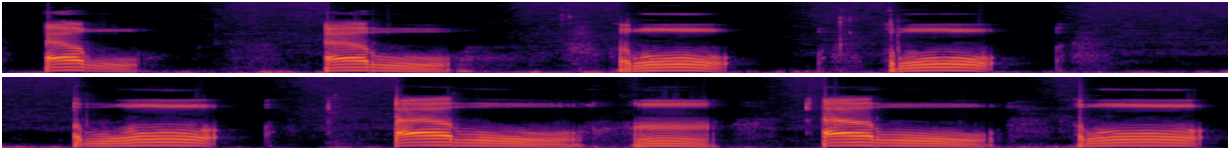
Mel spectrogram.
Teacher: Oh, jadi si ujung lidahnya nggak betul-betul nempel. Yang nempel tuh bagian punggung lidahnya. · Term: huruf ro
